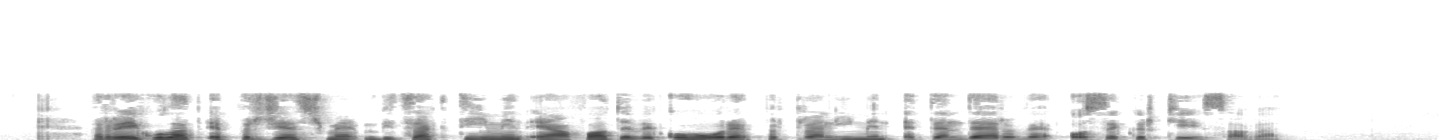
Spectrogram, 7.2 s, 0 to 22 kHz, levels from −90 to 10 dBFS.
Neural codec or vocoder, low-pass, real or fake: none; 7.2 kHz; real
